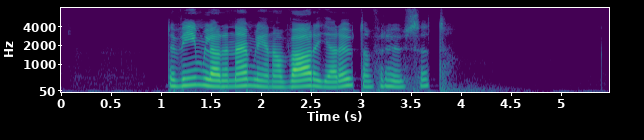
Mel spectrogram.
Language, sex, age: Swedish, female, 31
